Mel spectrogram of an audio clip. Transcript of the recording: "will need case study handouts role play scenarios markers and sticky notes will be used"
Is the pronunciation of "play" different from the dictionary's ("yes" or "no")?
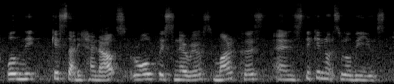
yes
